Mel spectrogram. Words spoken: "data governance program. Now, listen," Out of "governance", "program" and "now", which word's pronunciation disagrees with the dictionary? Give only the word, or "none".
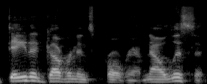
none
